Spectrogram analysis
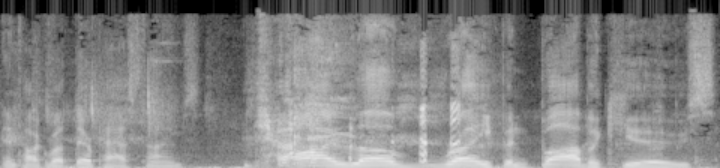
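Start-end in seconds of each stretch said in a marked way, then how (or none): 1.8-4.8 slow, put-on Australian accent. Doing a best attempt at talking about australian pastimes, put-on australian accent. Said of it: "I'll do my best Australian accent".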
